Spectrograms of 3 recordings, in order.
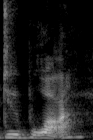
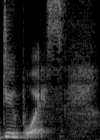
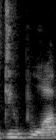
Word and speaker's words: Dubois: stay at an Airbnb on a ranch in Duboce, Wyoming. Now, the audiobook narrator kept calling it Dubois. I live in Wyoming. I know how we say our towns. It is called Duboce.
